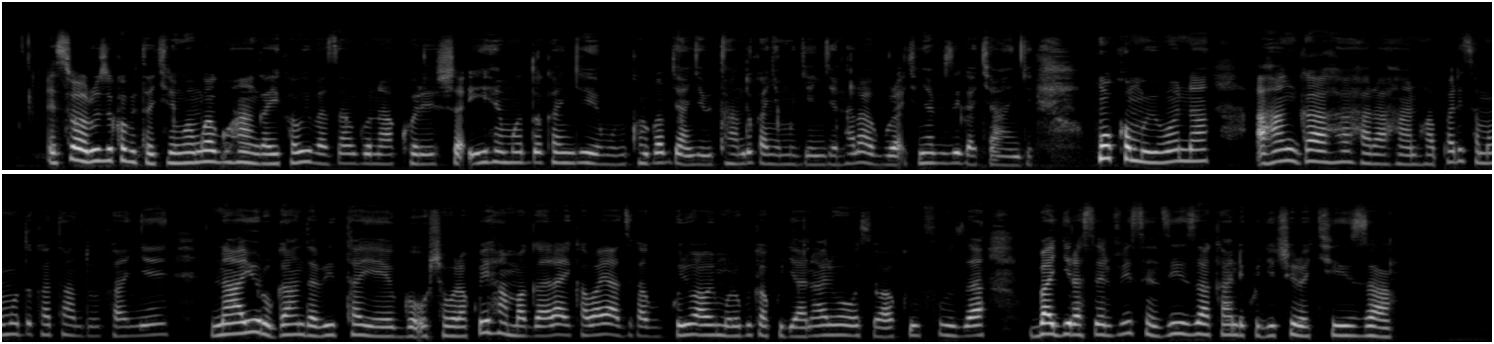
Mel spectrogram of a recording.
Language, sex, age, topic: Kinyarwanda, female, 18-24, government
